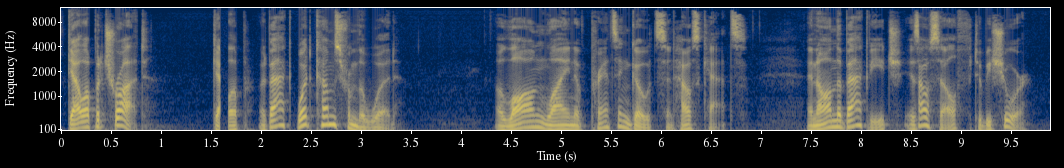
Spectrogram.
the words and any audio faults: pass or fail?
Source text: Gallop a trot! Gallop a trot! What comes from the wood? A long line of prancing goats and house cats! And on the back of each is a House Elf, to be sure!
fail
